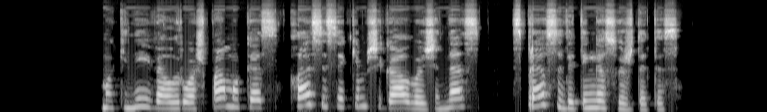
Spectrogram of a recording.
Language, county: Lithuanian, Vilnius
